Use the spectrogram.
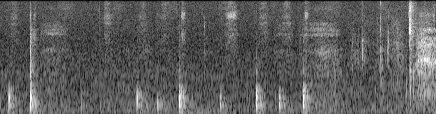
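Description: A marker squeaks and taps on a board while chemical structures and hydrogens are drawn, a run of short, evenly spaced strokes and clicks at moderate level, with no voice over them.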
